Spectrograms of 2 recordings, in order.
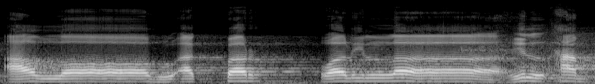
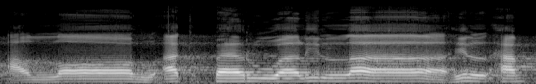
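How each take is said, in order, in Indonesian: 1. Frasa itu ada jeda di tengahnya. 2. Frasa itu terus diucapkan tanpa berhenti. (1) "Kalau berhenti"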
